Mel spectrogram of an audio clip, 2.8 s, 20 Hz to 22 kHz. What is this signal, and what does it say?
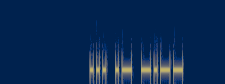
Morse code, heard as a keyed tone, about 30 wpm, 700 Hz. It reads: SAY
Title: ES:S Suffix - Top 100 Words with Base Words 30wpm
